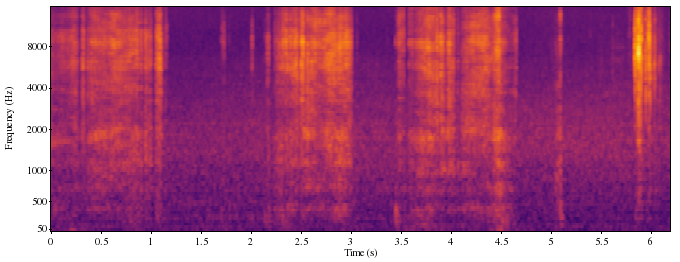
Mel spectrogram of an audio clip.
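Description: Marker pen tracing around the holes of a plastic template on a plastic ammo can lid: dry, scratchy rubbing in three passes. A sharp tap comes near the end.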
